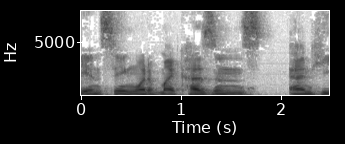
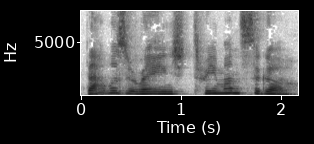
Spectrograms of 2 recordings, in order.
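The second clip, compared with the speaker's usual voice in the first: quoted thought, much higher, incredulous; inner thought; 11 semitones higher than usual. Retold or imitated. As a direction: voice the thought up high in disbelief. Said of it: "And I thought".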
